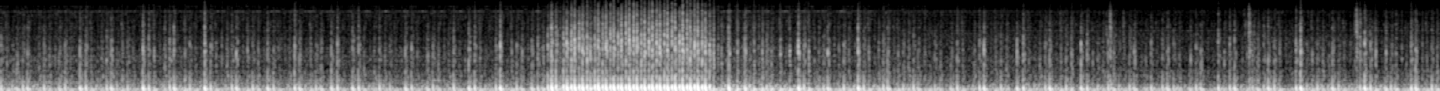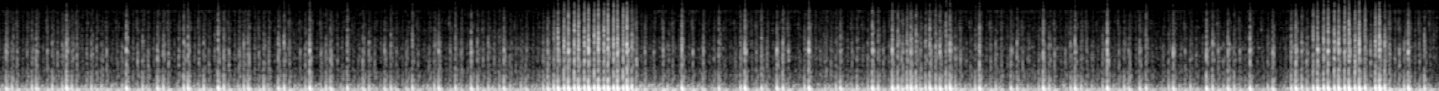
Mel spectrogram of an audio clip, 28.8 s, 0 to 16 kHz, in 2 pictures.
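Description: Harley-Davidson Forty-Eight's air-cooled 1200 cc V-twin running through Vance & Hines exhausts while riding, a steady, pulsing exhaust note. It swells louder four times: about six seconds in, around twenty seconds, a little after that, and near the end.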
